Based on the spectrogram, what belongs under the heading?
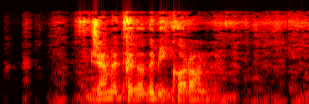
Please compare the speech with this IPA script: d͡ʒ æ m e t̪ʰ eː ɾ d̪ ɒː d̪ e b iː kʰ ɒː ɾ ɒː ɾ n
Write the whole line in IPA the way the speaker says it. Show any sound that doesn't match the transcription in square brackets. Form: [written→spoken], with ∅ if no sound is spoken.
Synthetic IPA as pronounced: d͡ʒ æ m e t̪ʰ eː [ɾ→∅] d̪ ɒː d̪ e b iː kʰ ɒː ɾ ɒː [ɾ→∅] n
